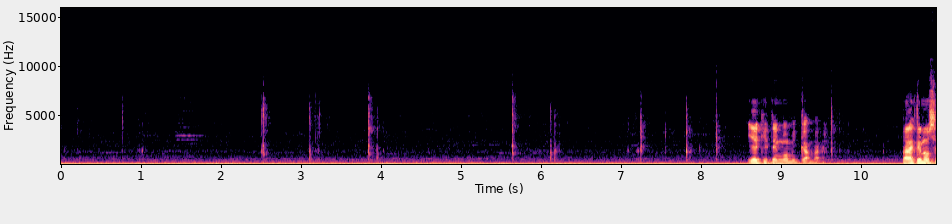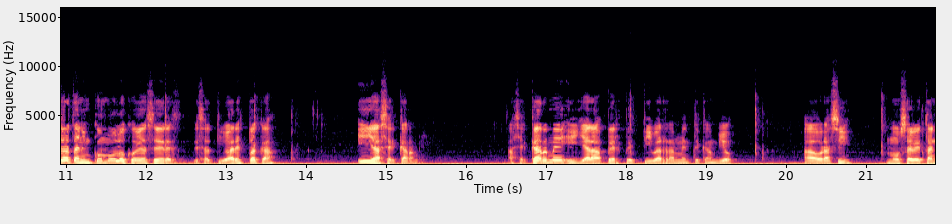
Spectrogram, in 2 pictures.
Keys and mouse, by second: 2.5 click, 5.6 click, 7.4-8.1 shift+middle drag, 8.4-9.9 middle drag, 10.9 click, 13.3 click, 18.0 click, 19.6 click, 21.2 click.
